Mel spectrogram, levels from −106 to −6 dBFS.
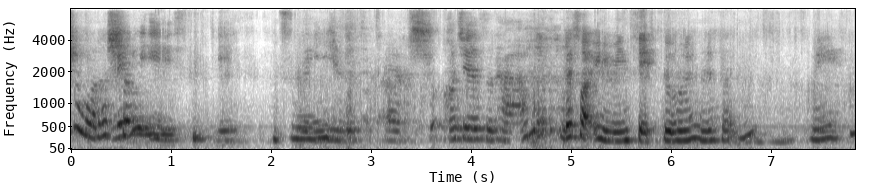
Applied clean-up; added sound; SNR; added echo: neural separator model SepFormer DNS4.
